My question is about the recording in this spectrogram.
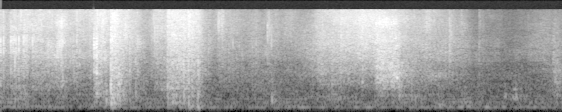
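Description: Large cardboard shipping box being handled and slid about, cardboard scraping and packaging rustling in two spells with a few sharp knocks, dying down near the end.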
